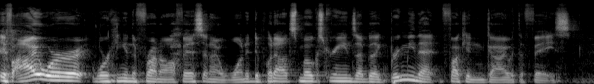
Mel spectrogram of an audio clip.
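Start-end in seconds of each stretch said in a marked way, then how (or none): none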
